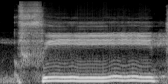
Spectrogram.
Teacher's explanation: karena kita berhenti di sini kita wakaf di sini maka huruf lam kita baca dengan sukun mati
